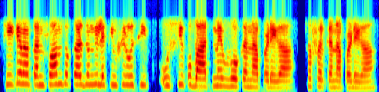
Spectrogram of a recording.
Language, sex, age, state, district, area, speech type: Urdu, female, 18-30, Uttar Pradesh, Mau, urban, conversation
